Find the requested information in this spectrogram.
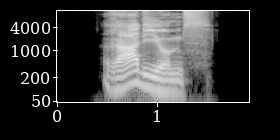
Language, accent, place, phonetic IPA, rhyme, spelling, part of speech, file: German, Germany, Berlin, [ˈʁaːdi̯ʊms], -aːdi̯ʊms, Radiums, noun, De-Radiums.ogg
- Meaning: genitive singular of Radium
